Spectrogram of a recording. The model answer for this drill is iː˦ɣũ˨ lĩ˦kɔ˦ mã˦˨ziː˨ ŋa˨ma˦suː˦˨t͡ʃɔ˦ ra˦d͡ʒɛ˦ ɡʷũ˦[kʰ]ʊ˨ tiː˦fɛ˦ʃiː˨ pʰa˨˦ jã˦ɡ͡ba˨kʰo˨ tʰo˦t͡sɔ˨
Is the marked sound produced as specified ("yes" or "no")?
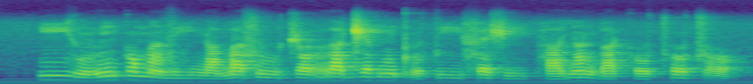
no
